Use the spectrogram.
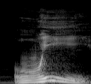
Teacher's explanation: We all have a deep ocean in us.我们每一个人在我们的心中都有一片海洋，都有一片深海。体验一下 We 长元音，嘴角咧到极限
